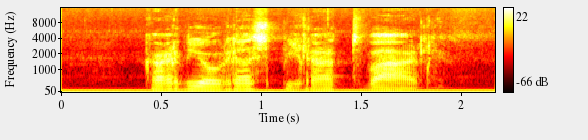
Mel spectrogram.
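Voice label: "cardiorespiratoir", Dutch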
